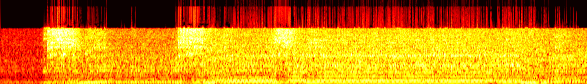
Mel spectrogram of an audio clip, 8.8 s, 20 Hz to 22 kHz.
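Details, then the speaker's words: Farmall H tractor after carburetor adjustment, revving up from a 450 rpm idle: engine revs cleanly with an even throbbing exhaust, no surging or loading up; smooth acceleration. "accelerates you can hear a good smooth RPM there's no surging there's no loading up in the exhaust it's just good and smooth"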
